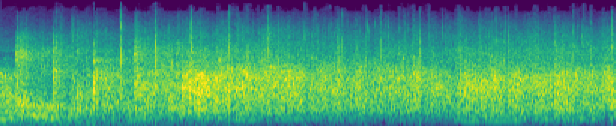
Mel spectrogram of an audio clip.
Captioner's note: audience clapping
